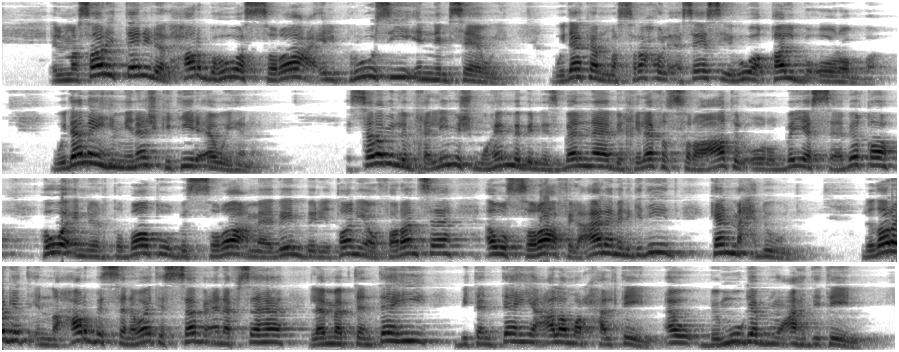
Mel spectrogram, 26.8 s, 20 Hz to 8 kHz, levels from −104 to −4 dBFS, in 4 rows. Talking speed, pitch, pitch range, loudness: 135 wpm, 215 Hz, 170-240 Hz, -17 LUFS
